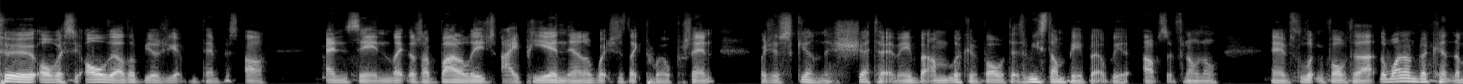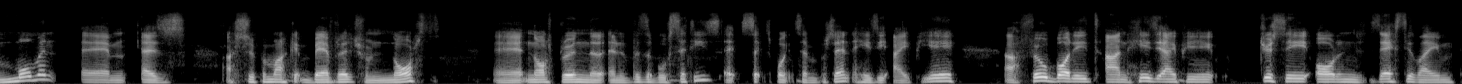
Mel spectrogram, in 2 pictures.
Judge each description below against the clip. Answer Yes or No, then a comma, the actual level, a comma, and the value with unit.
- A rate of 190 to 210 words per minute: No, average, 180 wpm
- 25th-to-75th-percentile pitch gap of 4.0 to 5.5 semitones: No, average, 3.5 semitones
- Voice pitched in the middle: No, low, 105 Hz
